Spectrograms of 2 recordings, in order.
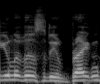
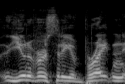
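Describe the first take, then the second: First: It is said in a put-on British accent. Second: It is said in the speaker's normal accent.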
